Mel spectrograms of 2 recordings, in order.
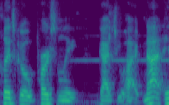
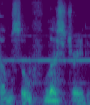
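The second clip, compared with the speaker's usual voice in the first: soft mock country boxer; lightly voiced, quiet country mispronunciation; Wilder impression; 7 dB quieter than usual. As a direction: say "frustrated" with an L, flustrated. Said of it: "He be like".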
